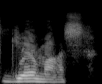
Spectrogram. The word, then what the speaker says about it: GIRMOS: gemini infrared multi-object spectrograph it's a mouthful and we spent a lot of time figuring out how to pronounce it and it's girmos so it's easy to uh to actually say uh it's it's a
